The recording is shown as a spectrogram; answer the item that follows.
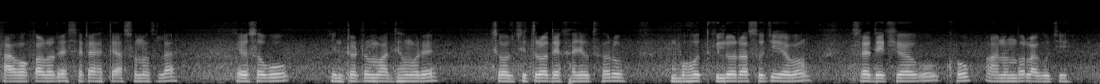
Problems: none marked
